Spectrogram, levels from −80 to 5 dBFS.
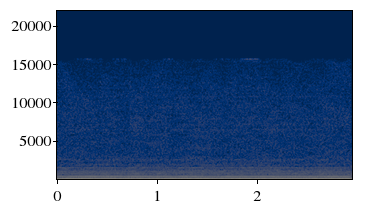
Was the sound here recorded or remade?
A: remade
